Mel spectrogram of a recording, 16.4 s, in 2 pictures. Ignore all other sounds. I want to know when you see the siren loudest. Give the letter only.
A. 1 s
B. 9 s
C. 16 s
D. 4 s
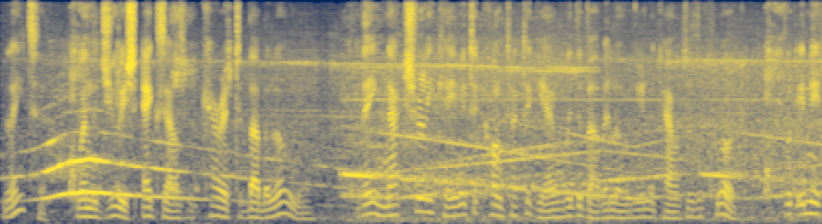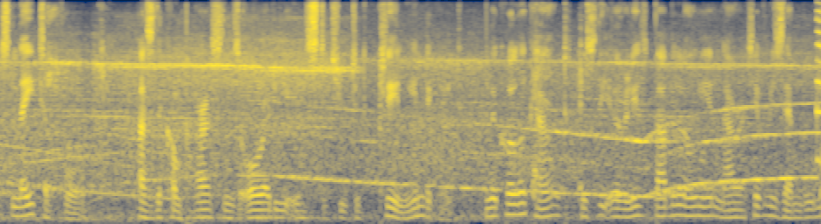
A.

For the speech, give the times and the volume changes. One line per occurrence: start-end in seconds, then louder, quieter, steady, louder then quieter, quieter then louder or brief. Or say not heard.
0.0-16.3 steady.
